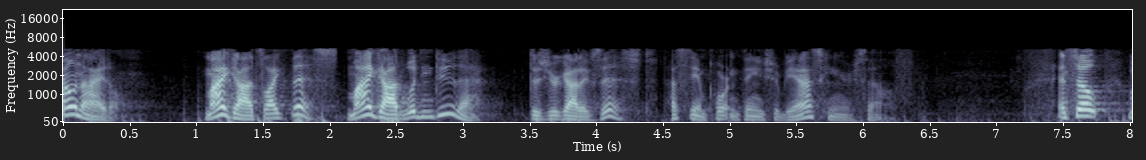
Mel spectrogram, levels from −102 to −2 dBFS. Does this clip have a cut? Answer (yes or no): yes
